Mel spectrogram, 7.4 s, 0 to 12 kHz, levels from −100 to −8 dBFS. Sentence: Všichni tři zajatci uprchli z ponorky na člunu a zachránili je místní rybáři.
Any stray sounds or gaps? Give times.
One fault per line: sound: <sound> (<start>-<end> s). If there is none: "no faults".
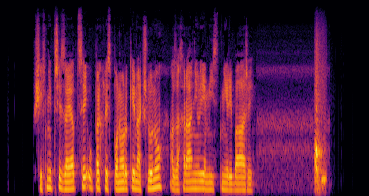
sound: whoosh (6.3-6.5 s)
